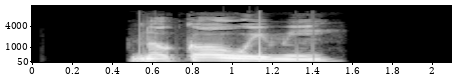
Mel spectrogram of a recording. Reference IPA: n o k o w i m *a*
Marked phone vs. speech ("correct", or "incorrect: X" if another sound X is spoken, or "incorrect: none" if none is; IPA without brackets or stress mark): incorrect: i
